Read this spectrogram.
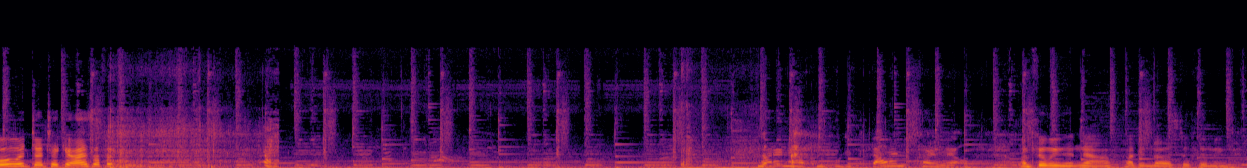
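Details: Adult female speaker outdoors; ordinary speech.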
